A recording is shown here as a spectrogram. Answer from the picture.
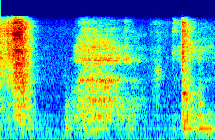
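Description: A man breathing hard, worn out after a heavy exercise set: a sharp breath at the start and a longer one about a second in. A short click near the end.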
